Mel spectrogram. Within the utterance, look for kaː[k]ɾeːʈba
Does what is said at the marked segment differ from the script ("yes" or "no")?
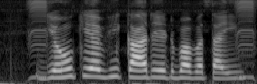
yes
